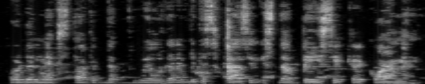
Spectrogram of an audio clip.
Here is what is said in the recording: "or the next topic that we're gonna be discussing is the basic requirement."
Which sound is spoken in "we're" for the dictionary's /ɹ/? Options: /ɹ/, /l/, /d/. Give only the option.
/l/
